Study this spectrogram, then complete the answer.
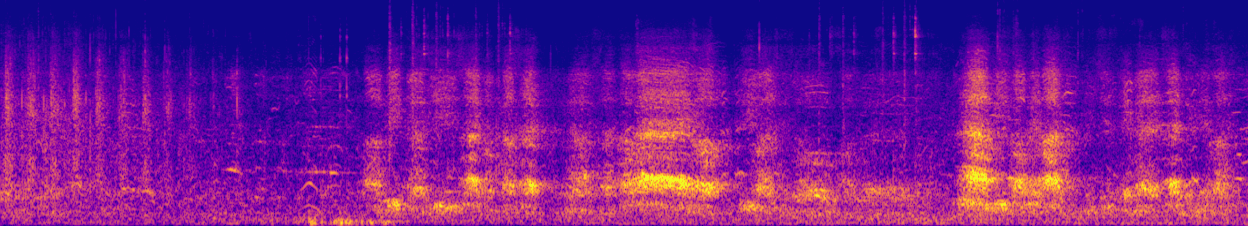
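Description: A large crowd murmurs and chants in an open-air stadium.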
